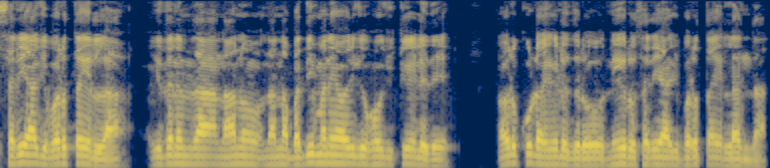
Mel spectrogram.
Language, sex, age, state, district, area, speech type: Kannada, male, 60+, Karnataka, Udupi, rural, spontaneous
